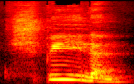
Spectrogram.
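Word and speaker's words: spielen: आपको बताया था कि जब IE इकट्ठा आता है, मैं यहां पे लिख देता हूं, अगर IE इकट्ठा आता है तो उसको E करके पढ़ा जाता है, ओके, और जब EI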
